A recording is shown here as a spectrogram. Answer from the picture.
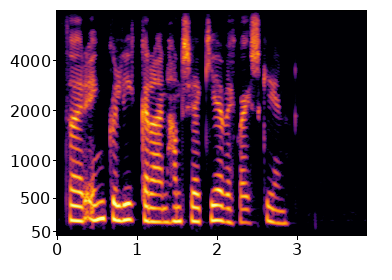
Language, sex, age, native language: Icelandic, female, 20-29, Icelandic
